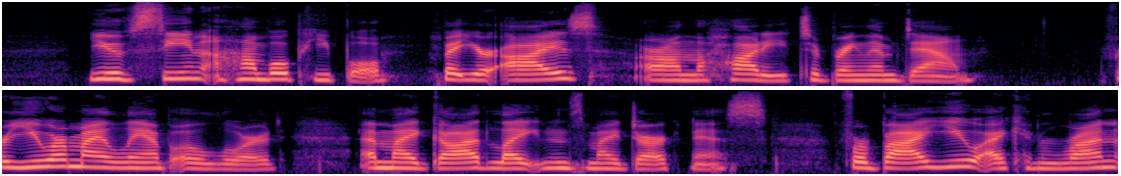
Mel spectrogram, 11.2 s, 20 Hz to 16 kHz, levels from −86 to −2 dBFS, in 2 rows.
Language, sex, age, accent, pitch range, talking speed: English, female, 20-39, American, 205-235 Hz, 195 wpm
